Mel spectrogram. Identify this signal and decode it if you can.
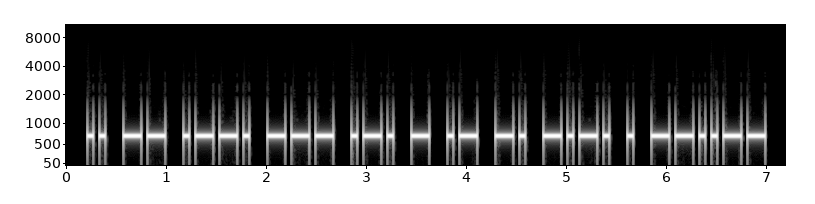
Morse code, heard as a keyed tone, about 20 wpm, 700 Hz. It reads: IMPORTANCE,
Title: Sentences from Top 1500 Words 20wpm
